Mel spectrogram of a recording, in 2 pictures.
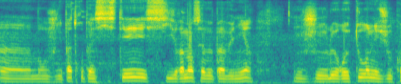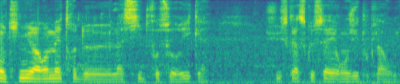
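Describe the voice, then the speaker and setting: This man's voice sits at medium pitch. His intonation is fairly even. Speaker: car restorer and video creator. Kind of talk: workshop tutorial narration. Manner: halting, many repetitions and hesitations.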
